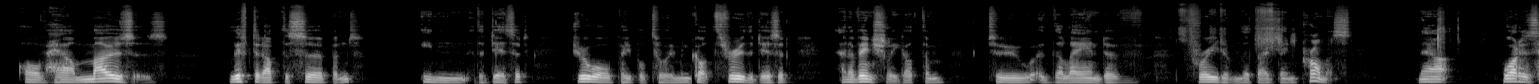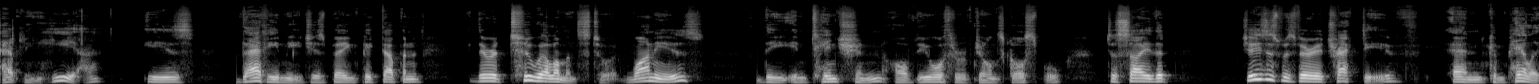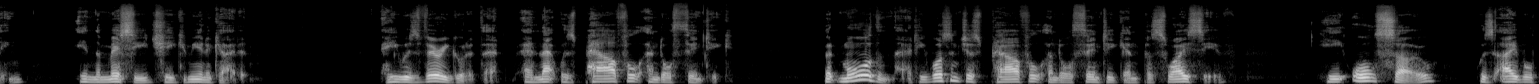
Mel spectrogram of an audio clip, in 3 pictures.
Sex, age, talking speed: male, 60-79, 135 wpm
